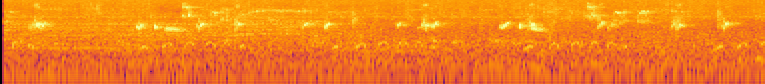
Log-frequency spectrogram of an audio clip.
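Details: Greater coucal in a neighbourhood of Gurugram, India, giving runs of deep, baritone, hollow hoots in quick even series, amid chirps of noisy bulbuls and pigeons and a steady low hum.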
